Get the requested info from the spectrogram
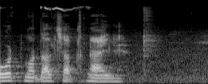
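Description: A man's voice speaking for about a second, then fading into low background hiss with a few faint clicks.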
